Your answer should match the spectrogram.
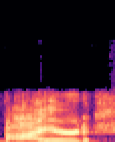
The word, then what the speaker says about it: Byard: However, they turned out a local kid into the pros this year, young safety Kevin Byard. I think I'm pronouncing his name correctly. Talk about that guy. – Well, it's Kevin Byard.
